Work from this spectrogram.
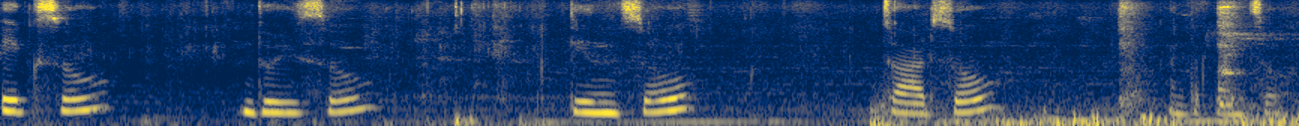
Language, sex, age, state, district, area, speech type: Nepali, female, 30-45, West Bengal, Jalpaiguri, rural, spontaneous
